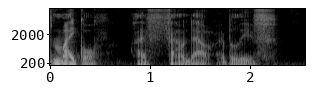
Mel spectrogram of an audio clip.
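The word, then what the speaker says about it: Maikel: It's actually pronounced Michael.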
